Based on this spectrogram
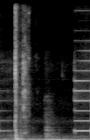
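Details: Dodge Grand Caravan that only starts sometimes: key turned gives one sharp click then a chime, no cranking at all; power reaches the starter but it won't engage and crank, pointing to a bad starter motor.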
